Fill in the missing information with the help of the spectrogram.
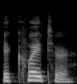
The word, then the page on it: equator: American English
